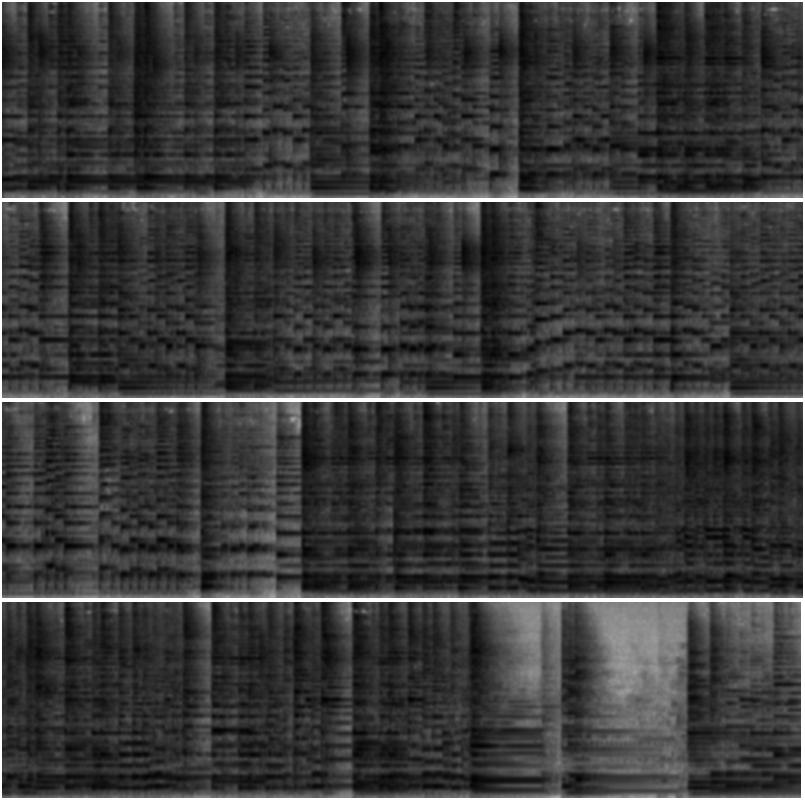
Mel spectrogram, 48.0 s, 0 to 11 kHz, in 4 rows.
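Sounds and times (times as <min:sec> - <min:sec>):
fingerpicked classical guitar: 0:00.0 - 0:48.0.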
